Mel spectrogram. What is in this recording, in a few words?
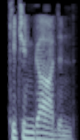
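"kitchen garden", English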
